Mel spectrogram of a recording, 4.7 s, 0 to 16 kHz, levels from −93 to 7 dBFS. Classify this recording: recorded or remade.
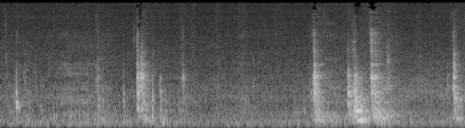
recorded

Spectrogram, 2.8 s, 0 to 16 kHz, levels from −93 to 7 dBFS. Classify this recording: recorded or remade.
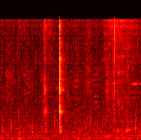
remade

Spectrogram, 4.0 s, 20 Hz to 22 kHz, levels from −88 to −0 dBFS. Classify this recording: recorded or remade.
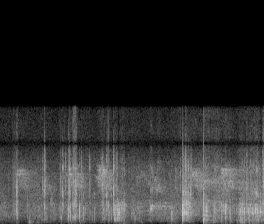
recorded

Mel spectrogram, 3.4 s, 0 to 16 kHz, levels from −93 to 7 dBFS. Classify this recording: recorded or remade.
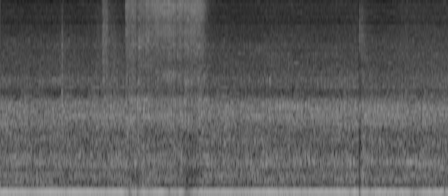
remade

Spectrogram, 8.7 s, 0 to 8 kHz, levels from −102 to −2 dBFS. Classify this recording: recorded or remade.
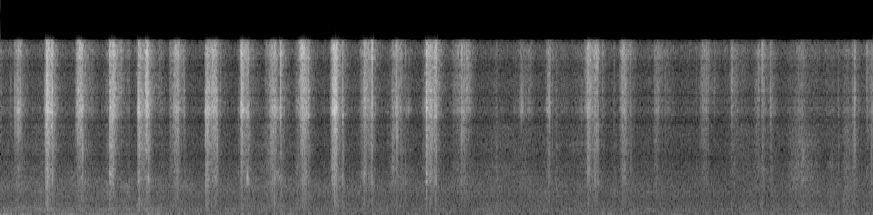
remade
